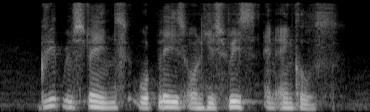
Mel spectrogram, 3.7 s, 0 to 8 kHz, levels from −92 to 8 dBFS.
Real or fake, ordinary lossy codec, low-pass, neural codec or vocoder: fake; MP3, 64 kbps; 7.2 kHz; codec, 16 kHz in and 24 kHz out, 1.1 kbps, FireRedTTS-2 codec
